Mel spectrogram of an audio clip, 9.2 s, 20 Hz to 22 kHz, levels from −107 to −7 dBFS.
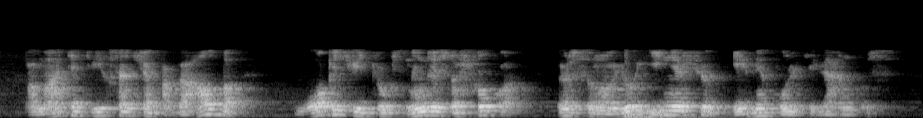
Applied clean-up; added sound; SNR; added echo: none; Bass drum / Thump, thud; 20 dB; reverberation time 0.5 s.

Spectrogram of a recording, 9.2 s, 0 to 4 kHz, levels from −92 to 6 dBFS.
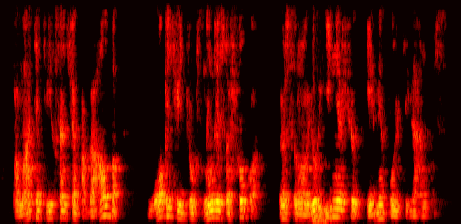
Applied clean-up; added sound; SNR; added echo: classical method WPE with log-MMSE.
